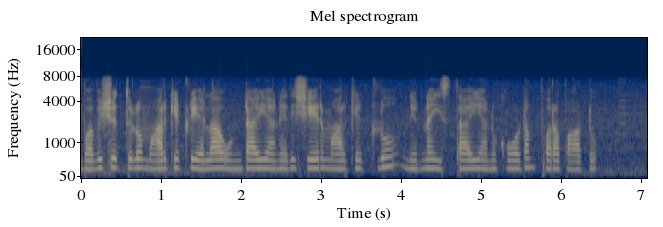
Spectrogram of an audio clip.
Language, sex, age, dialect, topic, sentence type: Telugu, female, 18-24, Utterandhra, banking, statement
